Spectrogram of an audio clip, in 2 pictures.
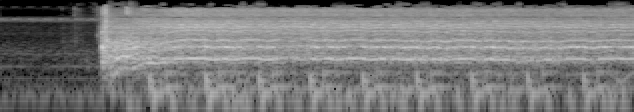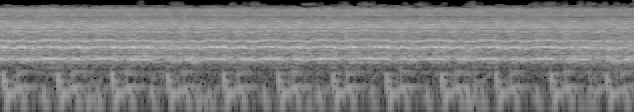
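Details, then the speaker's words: Toro Z-Master with a rebuilt Kohler EFI engine and hydraulic lifters: the starter spins steadily with even compression pulses about four per second, but it never fires; owner suspects timing off from a bad keyway or a faulty lifter. "Oh, there we go. Still doesn't start."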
